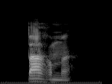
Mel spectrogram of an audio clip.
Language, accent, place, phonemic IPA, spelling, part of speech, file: French, France, Lyon, /paʁm/, parme, noun, LL-Q150 (fra)-parme.wav
- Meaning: 1. mauve (colour) 2. Parma ham, prosciutto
